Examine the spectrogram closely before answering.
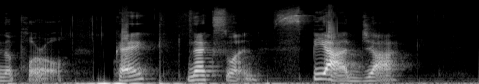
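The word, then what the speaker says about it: spiaggia: drop the i and that's because the accent doesn't fall on the final eye spidja the accent is here over the a so spiad j beaches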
